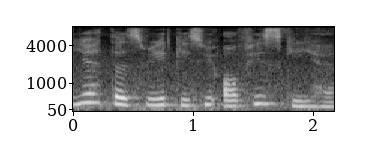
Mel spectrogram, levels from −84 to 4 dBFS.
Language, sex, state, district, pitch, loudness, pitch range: Hindi, female, Uttar Pradesh, Lucknow, 230 Hz, -16 LUFS, 195-265 Hz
